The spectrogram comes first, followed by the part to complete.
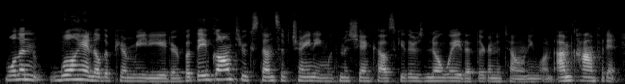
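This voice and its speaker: A woman acting as a patient, firm school counselor talks in a measured, coaxing manner. It is an amateur dramatization. The voice sits away from the microphone in an echoey room. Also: deep voice, a bit bright, slight background noise. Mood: reassuring. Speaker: school staff member counseling a student. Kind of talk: amateur acted role-play dramatization. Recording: roomy echo, distant microphone.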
